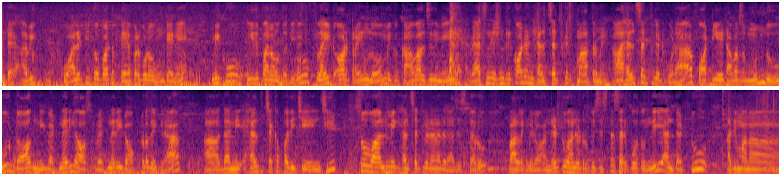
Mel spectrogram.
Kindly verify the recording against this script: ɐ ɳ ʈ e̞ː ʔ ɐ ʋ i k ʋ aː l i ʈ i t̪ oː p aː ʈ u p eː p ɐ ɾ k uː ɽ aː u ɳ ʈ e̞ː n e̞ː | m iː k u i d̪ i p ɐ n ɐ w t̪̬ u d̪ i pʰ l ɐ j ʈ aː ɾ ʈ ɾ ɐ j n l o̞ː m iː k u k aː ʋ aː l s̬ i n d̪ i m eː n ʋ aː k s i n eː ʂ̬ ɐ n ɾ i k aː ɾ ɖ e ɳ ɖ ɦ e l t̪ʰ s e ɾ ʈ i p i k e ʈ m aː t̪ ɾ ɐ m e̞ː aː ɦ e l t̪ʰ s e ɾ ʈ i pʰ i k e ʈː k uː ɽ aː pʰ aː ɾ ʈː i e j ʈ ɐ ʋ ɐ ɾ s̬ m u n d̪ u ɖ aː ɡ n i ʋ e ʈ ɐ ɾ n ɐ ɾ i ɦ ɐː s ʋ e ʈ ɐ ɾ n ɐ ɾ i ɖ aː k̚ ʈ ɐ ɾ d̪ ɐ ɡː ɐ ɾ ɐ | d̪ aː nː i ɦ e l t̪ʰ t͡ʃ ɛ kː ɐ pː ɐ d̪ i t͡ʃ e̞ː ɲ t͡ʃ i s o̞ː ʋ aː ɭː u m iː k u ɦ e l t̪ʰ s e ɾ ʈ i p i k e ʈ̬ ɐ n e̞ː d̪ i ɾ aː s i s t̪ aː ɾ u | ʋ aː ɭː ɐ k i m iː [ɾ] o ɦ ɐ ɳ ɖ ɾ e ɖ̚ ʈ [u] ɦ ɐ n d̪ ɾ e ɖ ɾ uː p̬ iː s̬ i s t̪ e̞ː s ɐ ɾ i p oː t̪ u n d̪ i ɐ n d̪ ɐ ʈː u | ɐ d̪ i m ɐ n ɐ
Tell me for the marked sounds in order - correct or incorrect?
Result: correct, incorrect: uː

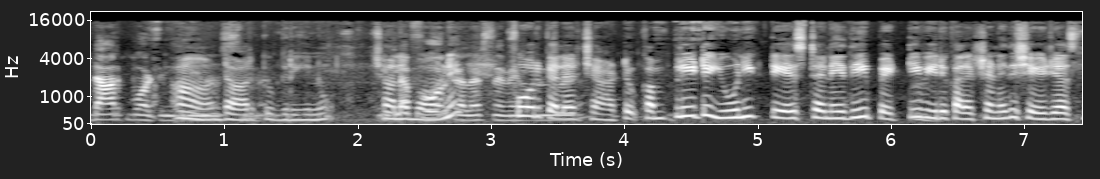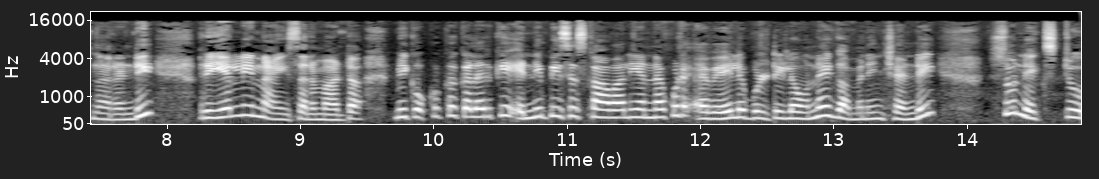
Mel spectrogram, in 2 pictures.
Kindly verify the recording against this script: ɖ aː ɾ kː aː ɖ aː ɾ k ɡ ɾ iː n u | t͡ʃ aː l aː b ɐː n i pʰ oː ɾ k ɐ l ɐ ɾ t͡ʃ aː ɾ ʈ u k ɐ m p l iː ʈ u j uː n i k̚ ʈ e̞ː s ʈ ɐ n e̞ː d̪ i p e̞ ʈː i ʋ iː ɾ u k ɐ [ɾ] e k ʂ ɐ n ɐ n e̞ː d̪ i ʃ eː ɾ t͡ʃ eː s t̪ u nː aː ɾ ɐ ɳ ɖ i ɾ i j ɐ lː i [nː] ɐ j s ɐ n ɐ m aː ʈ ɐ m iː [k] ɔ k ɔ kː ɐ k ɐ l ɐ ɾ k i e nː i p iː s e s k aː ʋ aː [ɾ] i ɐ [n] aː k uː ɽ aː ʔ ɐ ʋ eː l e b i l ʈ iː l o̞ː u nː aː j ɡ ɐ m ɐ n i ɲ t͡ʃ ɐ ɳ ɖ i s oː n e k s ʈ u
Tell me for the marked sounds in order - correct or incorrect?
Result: incorrect: l, incorrect: n, correct, incorrect: l, incorrect: nː

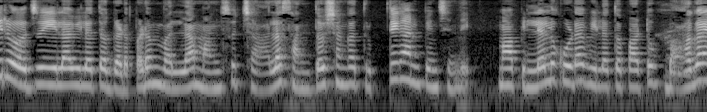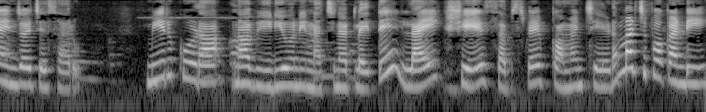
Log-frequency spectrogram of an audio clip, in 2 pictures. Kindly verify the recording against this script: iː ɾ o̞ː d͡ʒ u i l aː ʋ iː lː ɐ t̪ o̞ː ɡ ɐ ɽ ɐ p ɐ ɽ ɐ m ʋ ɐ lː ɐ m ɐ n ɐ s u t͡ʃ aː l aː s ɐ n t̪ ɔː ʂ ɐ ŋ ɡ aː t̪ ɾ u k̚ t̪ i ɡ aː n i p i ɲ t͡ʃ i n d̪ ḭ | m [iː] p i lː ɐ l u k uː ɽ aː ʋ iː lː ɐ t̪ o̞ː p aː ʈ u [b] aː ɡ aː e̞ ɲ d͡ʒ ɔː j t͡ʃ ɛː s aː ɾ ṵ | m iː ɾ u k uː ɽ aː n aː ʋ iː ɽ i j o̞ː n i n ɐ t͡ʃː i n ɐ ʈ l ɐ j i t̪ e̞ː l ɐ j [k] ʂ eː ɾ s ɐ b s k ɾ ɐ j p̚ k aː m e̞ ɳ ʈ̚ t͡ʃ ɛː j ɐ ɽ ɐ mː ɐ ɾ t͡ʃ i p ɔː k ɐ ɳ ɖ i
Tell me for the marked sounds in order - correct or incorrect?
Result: incorrect: aː, correct, correct

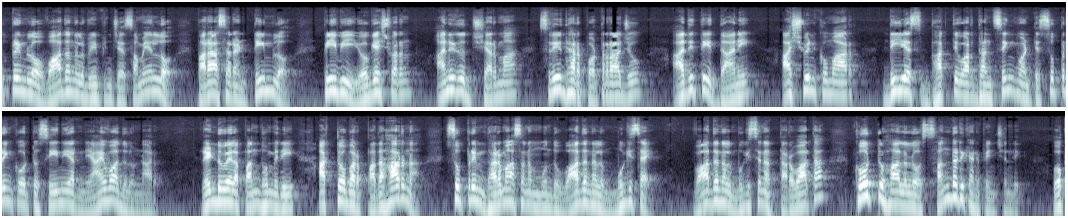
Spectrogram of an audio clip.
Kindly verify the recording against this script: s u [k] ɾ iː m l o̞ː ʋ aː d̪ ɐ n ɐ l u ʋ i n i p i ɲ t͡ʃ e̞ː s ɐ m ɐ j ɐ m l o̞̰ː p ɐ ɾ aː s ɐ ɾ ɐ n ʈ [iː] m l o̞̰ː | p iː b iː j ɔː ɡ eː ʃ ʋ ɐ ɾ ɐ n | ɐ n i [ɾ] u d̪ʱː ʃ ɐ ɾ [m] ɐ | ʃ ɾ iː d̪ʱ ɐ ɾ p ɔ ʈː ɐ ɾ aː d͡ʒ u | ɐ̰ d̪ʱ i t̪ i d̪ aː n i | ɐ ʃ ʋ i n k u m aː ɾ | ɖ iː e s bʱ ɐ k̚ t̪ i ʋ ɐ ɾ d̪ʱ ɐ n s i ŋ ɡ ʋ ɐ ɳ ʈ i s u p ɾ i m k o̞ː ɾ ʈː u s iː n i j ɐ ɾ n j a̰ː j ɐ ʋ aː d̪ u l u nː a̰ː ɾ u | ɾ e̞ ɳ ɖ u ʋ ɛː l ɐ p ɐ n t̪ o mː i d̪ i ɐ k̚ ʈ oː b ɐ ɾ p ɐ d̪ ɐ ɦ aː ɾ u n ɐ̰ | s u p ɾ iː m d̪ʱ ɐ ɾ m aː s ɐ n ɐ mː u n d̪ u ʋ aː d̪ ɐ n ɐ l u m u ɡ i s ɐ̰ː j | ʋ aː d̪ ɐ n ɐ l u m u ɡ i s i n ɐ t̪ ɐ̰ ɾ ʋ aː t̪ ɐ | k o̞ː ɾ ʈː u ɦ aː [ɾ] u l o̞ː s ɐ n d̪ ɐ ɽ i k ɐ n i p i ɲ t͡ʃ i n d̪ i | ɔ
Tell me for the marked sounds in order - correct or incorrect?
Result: incorrect: p, correct, correct, correct, incorrect: l

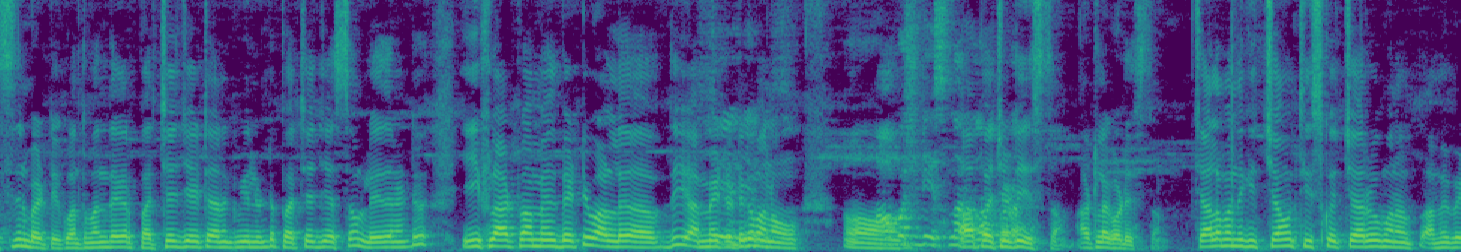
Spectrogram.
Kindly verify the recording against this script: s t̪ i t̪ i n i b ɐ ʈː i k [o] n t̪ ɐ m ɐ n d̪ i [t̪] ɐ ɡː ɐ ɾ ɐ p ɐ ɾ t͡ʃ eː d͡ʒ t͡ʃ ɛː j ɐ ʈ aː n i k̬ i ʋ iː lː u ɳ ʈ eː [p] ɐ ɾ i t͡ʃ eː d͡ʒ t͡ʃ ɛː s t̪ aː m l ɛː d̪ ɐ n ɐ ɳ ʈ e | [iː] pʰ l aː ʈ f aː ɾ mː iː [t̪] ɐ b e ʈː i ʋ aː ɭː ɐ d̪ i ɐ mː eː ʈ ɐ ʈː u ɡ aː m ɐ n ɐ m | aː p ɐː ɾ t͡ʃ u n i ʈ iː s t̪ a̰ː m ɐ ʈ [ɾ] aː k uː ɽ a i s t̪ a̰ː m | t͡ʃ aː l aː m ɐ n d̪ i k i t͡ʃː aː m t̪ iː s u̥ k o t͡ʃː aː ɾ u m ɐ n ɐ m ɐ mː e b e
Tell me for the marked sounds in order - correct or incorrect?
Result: correct, incorrect: d̪, correct, correct, incorrect: d̪, incorrect: l

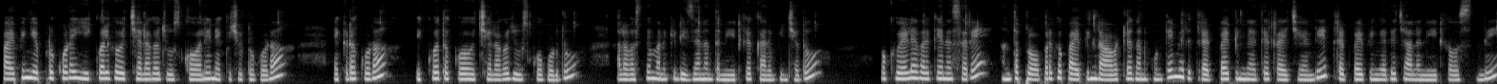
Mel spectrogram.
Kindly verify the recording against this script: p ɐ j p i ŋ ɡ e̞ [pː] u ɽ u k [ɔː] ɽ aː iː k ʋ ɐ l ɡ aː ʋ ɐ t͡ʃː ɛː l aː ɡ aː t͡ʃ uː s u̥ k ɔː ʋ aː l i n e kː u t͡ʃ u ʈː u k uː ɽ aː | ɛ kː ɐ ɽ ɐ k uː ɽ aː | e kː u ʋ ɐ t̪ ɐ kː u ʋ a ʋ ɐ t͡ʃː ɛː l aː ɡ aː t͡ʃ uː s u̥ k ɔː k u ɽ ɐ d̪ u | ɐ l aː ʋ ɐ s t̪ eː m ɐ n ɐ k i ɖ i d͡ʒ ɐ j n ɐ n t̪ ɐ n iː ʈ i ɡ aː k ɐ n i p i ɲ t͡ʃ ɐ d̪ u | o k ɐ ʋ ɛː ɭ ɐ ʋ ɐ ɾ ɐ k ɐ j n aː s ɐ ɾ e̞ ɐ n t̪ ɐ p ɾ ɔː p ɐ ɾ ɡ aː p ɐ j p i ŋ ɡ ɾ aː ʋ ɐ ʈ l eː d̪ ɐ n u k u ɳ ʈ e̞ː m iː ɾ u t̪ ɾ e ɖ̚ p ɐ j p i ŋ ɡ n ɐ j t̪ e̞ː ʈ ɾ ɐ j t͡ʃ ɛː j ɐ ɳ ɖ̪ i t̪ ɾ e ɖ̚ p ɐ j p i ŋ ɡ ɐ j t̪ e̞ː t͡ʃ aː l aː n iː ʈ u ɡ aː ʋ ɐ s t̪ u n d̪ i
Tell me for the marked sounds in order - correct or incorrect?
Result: correct, incorrect: uː

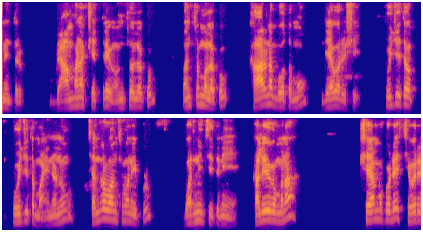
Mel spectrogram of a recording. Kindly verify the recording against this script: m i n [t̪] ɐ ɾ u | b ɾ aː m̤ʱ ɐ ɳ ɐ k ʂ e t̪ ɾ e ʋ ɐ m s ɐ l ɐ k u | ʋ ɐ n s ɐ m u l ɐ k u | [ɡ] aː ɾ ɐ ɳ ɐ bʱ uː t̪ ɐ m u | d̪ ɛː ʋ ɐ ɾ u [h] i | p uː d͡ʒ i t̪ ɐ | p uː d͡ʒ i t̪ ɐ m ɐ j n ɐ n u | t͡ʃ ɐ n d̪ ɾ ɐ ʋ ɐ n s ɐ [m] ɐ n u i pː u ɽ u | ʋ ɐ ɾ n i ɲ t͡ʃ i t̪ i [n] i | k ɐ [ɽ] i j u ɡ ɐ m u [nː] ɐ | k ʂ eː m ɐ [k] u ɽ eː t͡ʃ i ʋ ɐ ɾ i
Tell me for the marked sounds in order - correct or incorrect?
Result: correct, incorrect: k, incorrect: ʂ, correct, correct, incorrect: l, incorrect: n, correct

